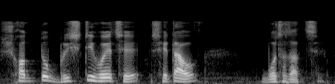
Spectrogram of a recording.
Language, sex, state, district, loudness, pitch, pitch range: Bengali, male, West Bengal, Cooch Behar, -20 LUFS, 150 Hz, 140-160 Hz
